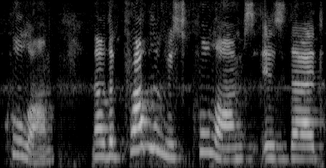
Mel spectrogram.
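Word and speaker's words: coulombs: name and this is how you actually say kums because you know you spell it completely differently this is how you pronounce it kums okay kums okay so if the current is the flow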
